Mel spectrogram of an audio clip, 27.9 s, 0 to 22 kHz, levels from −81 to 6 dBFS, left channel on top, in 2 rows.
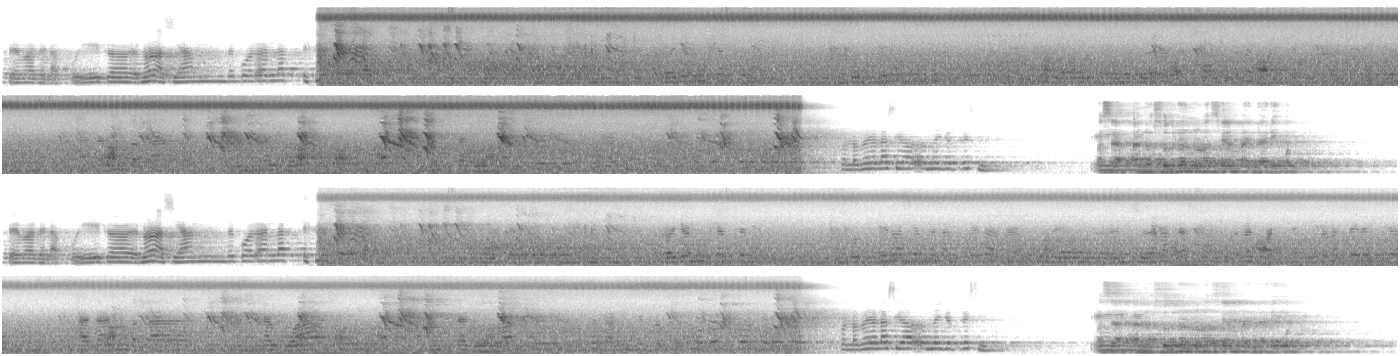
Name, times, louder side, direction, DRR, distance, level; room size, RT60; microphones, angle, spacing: voice 1, 0.0-3.8 4.7-8.0 8.5-14.1 14.7-17.8 18.2-18.7 18.9-22.0 22.3-24.0 24.9-25.7, right 2 dB, 25° right, 8 dB, 1.0 m, -36 dB
sound 1, 3.1-22.0, left 11 dB, 70° left, 0.9 m, -21 dB
voice 2, 24.9-26.8, left 1 dB, 45° left, -1 dB, 4.1 m, -31 dB
21.0 x 19.5 x 7.7 m, 2.2 s
head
